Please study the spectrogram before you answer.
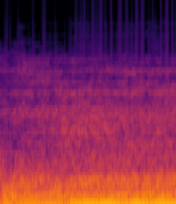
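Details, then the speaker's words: Holed exhaust before replacement, engine warming up: deep loud blatting drone swelling as revs rise, no muffling, almost nothing exiting the tailpipe; exhaust leak ahead of the tailpipe. "On va voir s'il y a vraiment une grosse différence entre un échappement percé et un échappement pas percé."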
